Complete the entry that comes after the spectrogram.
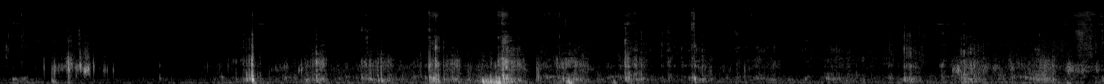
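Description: Horse chewing close to the microphone: irregular wet crunches of teeth working food, with a sharp knock about two and a half seconds in and a heavier low thud around five seconds.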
